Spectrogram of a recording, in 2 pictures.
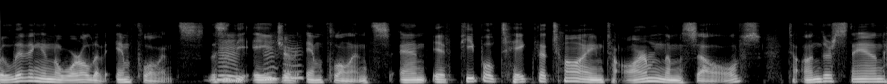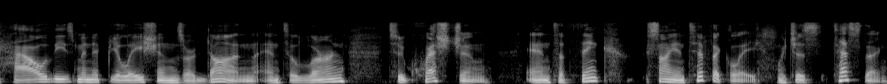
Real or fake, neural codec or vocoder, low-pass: real; none; 7.2 kHz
